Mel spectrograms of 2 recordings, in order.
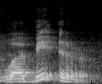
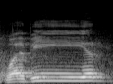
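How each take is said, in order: First: The word has a glottal stop before the r. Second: The glottal stop becomes a long i sound.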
